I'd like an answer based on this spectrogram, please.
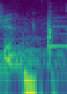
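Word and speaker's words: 心: Chinese mind is um this word pronounced shin and shin is here Shin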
